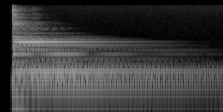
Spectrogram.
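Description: A classical guitar chord plucked sharply just after the start and left ringing, several notes fading slowly together.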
